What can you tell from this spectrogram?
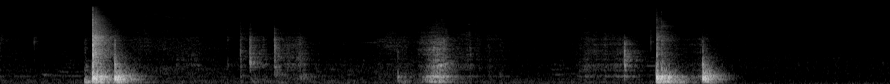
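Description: Solid oak pieces of a lap desk knocking and rubbing together as it is handled: a loud double knock about a second in, lighter taps and a short rub in the middle, and another loud pair of knocks near seven seconds, after which it goes quiet.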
